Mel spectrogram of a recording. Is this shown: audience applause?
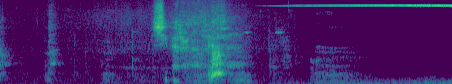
no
